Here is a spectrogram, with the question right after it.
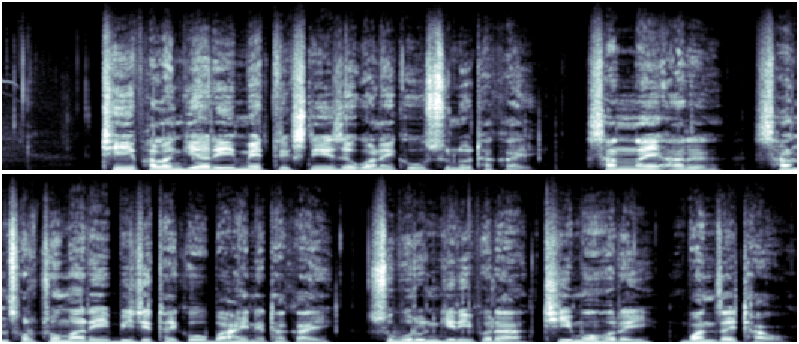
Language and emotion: Bodo, neutral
